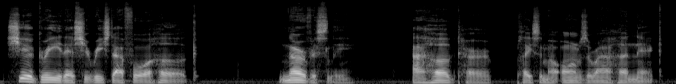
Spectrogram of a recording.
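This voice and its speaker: A man's voice: extremely low pitch, fairly even intonation, normal speed, no room sound, clean studio sound. A man narrating a first-person romance story in a casual, confiding, slangy way. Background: faint background music.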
